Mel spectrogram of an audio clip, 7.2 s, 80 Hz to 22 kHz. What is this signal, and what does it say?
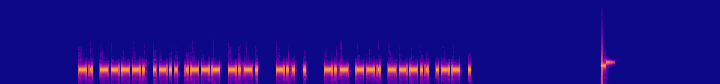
Morse code, heard as a keyed tone, about 41 wpm, 700 Hz. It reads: N9LJC DE KG8WE
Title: USA Callsign DE Callsign - 5 Characters - 45wpm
